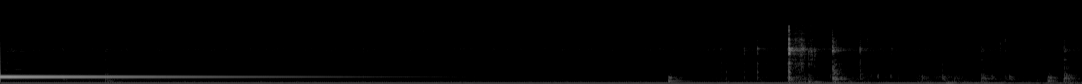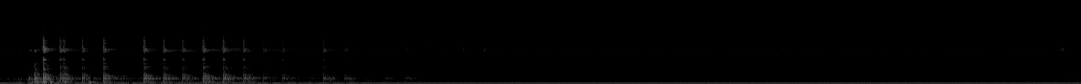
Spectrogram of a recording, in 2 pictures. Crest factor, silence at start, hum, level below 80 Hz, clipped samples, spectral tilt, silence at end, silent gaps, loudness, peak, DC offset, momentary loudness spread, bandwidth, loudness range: 28 dB; 0 s; 50 Hz at -60 dBFS; -62 dBFS; under 0.1%; -5 dB/octave; 0 s; none; -47 LUFS; -20 dBFS; under 0.1%; 20 LU; 11 kHz; 13 LU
